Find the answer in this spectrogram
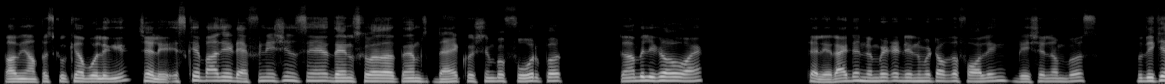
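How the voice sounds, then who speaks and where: A man's voice: fairly high pitch, darkish tone, clean tone, no room sound, clean studio sound. A man teaching a math lesson to students, mixing Hindi and English, asking questions and answering them himself. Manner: slows down to read textbook lines aloud.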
